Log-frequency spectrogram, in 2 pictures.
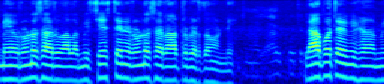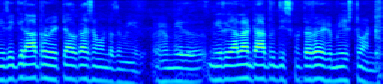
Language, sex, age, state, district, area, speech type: Telugu, male, 45-60, Andhra Pradesh, Bapatla, urban, spontaneous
